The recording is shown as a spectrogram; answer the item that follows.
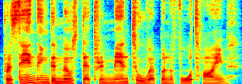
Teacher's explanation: the Scottish accent with the tap R sound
